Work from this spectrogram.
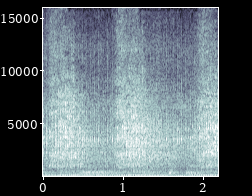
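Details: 1974 Datsun 620 pickup four-cylinder, revived after 45 years parked, carburettor cleaned and tuned with delete kit: steady, fast, even patter low down, no knocks or misses; running well, though the alternator is not charging.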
